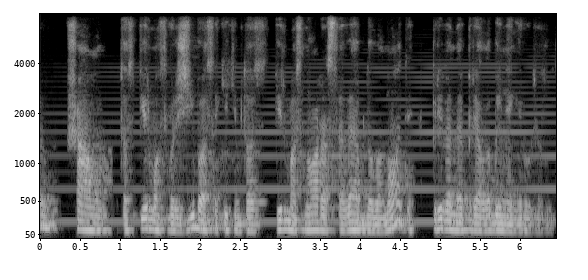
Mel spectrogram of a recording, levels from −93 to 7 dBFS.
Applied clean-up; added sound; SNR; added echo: none; Wind instrument, woodwind instrument; 20 dB; none.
